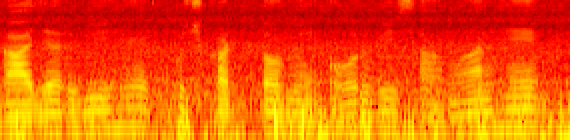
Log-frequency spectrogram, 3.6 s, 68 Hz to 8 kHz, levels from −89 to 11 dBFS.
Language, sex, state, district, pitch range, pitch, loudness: Hindi, male, Uttar Pradesh, Saharanpur, 80-95 Hz, 90 Hz, -22 LUFS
